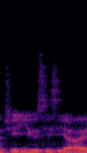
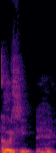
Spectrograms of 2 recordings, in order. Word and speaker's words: Gucci: over this I said it's pronounced Gucci and he was like oh goci goci Goosey but anyway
